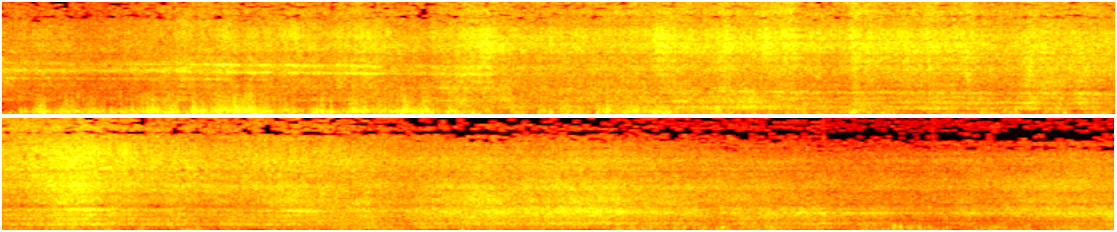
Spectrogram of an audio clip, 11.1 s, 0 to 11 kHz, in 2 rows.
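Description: Boeing 757 jetliner touching down and rolling out on a wet runway, its jet engines roaring. The noise is loudest in the first couple of seconds, with a high engine whine that fades out, then settles to a steady rumble.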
